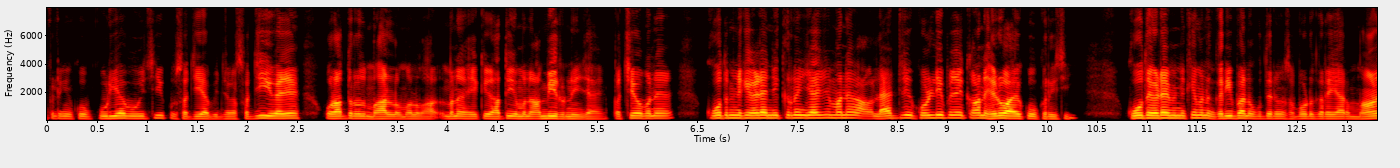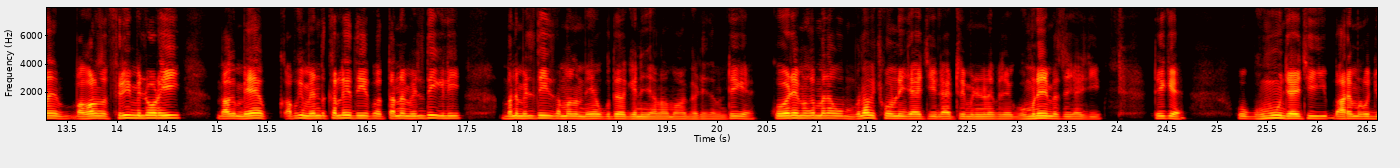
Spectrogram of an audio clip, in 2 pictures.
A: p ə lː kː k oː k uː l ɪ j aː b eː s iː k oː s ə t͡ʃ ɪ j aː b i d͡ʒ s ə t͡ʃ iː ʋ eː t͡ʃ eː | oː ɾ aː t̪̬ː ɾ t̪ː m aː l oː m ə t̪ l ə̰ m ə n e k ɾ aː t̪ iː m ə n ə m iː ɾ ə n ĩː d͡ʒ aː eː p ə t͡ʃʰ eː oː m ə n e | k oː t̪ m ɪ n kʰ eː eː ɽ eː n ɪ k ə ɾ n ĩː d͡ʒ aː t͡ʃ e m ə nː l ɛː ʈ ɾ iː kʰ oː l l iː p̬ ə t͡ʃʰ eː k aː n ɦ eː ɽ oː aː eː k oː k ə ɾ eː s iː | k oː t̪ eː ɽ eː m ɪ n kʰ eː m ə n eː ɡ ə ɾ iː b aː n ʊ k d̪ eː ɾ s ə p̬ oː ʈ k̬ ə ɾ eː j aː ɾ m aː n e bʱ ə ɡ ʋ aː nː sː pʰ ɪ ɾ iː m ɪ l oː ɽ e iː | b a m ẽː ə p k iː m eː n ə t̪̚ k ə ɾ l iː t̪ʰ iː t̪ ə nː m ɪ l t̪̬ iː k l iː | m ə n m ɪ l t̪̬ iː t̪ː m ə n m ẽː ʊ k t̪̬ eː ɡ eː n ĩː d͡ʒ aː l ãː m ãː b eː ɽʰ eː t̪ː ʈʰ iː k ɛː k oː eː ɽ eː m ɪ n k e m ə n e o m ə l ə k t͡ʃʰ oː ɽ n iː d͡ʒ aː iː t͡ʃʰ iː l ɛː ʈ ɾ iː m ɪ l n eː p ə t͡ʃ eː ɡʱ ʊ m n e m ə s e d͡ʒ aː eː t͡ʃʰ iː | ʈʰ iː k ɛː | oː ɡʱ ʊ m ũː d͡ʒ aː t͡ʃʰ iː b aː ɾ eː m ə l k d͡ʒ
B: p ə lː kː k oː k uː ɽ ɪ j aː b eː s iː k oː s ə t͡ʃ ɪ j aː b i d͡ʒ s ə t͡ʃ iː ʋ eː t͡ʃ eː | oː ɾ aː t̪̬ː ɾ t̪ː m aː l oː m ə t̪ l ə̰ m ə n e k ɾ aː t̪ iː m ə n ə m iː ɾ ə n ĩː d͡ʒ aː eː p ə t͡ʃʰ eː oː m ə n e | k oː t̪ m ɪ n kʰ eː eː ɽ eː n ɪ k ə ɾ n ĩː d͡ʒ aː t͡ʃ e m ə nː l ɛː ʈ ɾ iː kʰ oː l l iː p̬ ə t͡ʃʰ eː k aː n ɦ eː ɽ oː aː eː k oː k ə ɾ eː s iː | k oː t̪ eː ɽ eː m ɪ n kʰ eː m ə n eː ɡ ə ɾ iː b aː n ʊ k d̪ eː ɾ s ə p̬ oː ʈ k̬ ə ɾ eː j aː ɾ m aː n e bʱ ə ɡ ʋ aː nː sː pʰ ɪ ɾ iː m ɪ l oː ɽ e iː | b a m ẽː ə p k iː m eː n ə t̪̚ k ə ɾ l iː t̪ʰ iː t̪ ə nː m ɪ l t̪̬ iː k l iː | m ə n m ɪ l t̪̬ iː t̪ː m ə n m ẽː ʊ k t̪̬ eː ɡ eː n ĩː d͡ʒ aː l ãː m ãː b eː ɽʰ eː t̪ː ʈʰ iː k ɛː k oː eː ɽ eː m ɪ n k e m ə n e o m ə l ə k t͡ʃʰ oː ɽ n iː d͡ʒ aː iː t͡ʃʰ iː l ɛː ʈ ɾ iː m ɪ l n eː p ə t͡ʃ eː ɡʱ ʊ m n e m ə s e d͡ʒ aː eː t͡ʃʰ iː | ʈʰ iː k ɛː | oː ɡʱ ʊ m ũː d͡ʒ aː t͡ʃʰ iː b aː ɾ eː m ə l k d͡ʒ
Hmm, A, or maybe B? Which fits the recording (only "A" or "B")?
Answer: B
